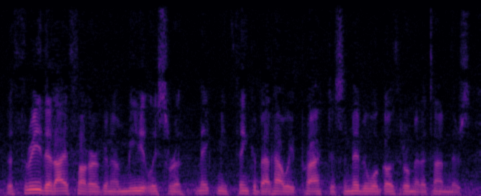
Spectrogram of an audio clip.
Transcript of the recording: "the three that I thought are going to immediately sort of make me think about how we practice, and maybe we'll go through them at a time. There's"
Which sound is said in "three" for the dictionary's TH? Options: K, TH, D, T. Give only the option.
TH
